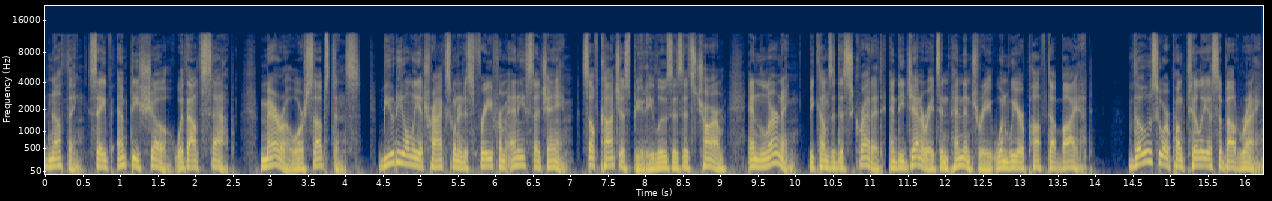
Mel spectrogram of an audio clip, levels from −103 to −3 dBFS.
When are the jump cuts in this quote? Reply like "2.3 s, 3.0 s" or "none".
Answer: 4.3 s, 7.1 s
